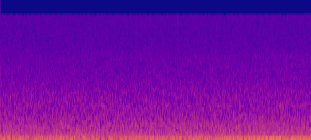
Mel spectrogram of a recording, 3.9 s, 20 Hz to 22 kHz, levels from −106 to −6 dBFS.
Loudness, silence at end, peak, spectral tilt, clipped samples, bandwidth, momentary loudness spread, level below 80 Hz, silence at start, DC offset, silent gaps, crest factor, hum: -51 LUFS; 0 s; -36 dBFS; -6.5 dB/octave; under 0.1%; 14 kHz; 5 LU; -54 dBFS; 0 s; under 0.1%; none; 12 dB; none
